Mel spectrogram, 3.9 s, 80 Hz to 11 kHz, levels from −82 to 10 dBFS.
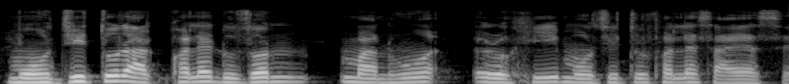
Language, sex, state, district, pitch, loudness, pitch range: Assamese, male, Assam, Sonitpur, 165 Hz, -17 LUFS, 155-175 Hz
